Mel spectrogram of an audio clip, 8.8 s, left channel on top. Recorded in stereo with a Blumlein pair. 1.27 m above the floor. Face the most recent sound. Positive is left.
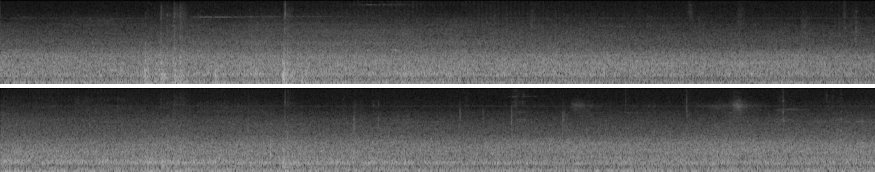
turn(degrees=65)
